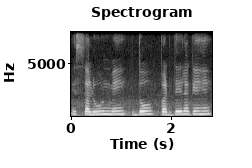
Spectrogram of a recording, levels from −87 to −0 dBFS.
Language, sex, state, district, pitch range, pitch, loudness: Hindi, female, Uttar Pradesh, Lucknow, 260-280 Hz, 270 Hz, -15 LUFS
